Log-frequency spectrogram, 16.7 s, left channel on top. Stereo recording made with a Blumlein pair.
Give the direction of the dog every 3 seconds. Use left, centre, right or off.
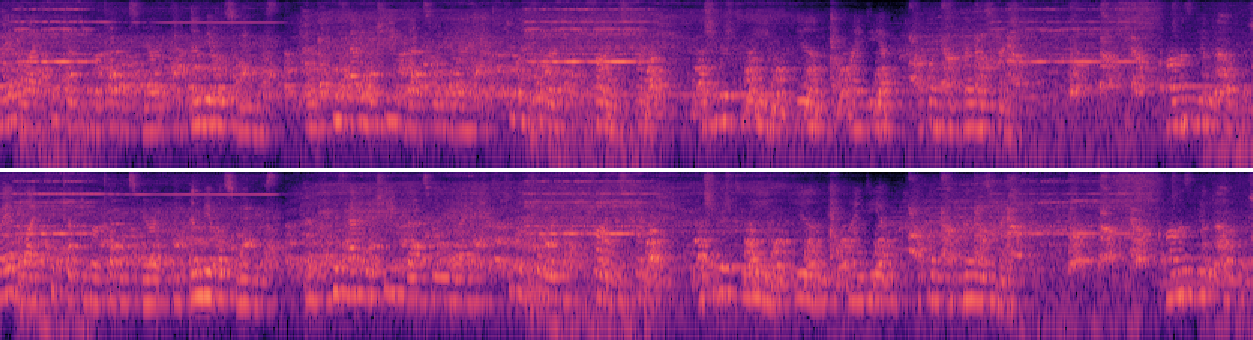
left, left, centre, right, right, right.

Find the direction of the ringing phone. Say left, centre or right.
centre.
